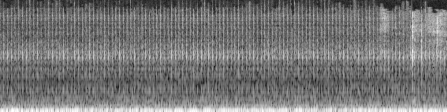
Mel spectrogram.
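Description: Steady low rumble of a car, heard from inside the cabin, with no other distinct event.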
